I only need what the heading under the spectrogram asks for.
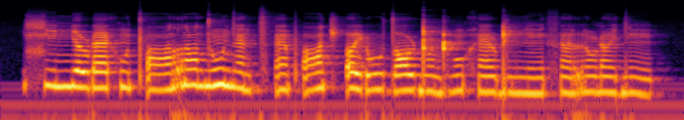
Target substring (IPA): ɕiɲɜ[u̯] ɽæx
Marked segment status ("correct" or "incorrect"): correct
